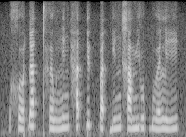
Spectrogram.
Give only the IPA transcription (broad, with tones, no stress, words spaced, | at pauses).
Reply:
xo˨˩˨ɗa˦˥t̚ t̪ʰə˨˩w ni˧ŋha˦˥t̚ɗɨ˦˥k̚ɓa˨˩t̚ ji˧˥ŋxa˧˥mju˧˥ ɓu˨˩˦ə̯ li˧˥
